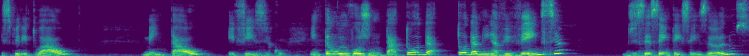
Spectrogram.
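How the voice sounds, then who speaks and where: A woman's dark, mellow, somewhat breathy medium-pitched voice, very slow, with lively intonation and long, frequent pauses. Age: 60s. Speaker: therapist and hypnosis teacher. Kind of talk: casual interview chat. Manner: halting.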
